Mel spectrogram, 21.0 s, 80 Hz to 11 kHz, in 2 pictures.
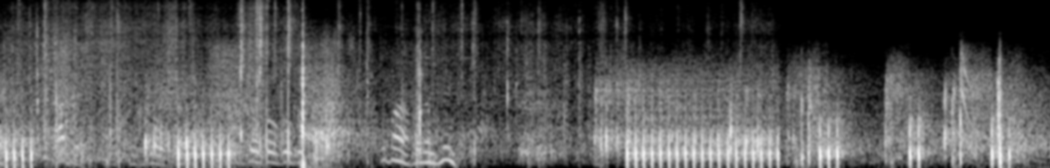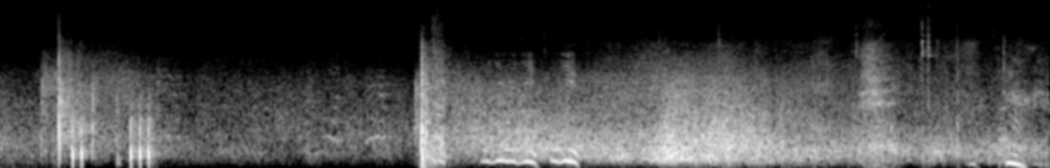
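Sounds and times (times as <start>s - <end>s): single gunshots: 1.5s - 3.6s, 6.0s - 12.2s, 14.6s - 18.4s
automatic gunfire bursts: 6.0s - 10.2s, 11.0s - 12.1s
loud close gunshot: 14.7s - 15.2s.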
